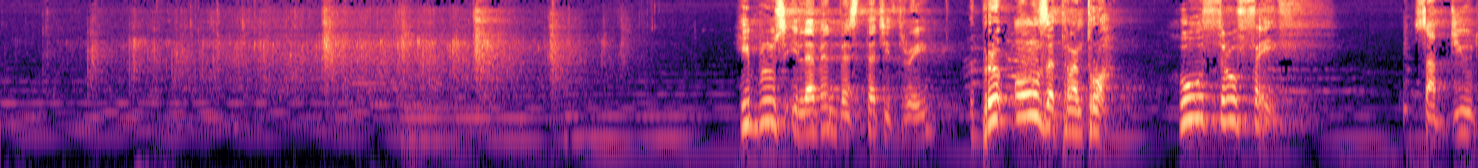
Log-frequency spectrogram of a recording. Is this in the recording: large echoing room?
yes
